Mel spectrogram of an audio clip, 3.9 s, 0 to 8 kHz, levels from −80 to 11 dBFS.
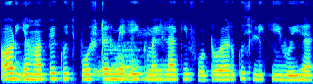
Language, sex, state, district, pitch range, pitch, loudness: Hindi, female, Bihar, Patna, 165-180 Hz, 175 Hz, -20 LUFS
